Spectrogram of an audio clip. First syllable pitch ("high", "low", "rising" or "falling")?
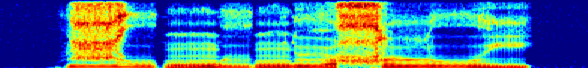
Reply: falling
